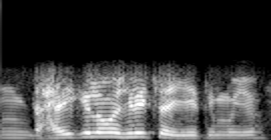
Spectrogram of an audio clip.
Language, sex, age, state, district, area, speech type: Urdu, male, 45-60, Uttar Pradesh, Muzaffarnagar, rural, conversation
